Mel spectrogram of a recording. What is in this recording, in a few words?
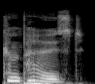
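"composed", English, British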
